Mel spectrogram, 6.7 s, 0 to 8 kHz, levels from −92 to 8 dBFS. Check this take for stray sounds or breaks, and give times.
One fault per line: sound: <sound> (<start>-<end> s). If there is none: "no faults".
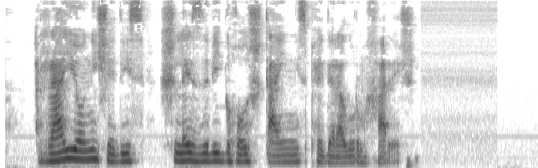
no faults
